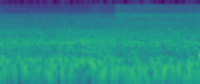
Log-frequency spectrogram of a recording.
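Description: Road traffic: a steady, low rumble of cars passing on the road.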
